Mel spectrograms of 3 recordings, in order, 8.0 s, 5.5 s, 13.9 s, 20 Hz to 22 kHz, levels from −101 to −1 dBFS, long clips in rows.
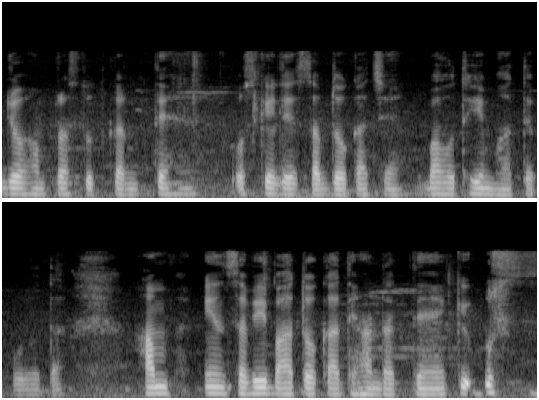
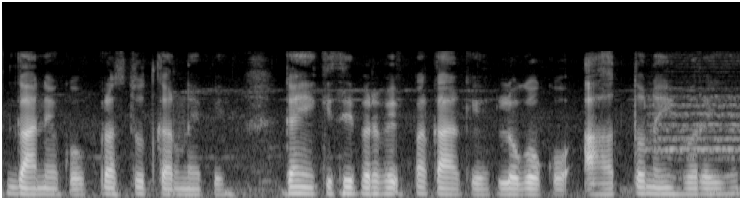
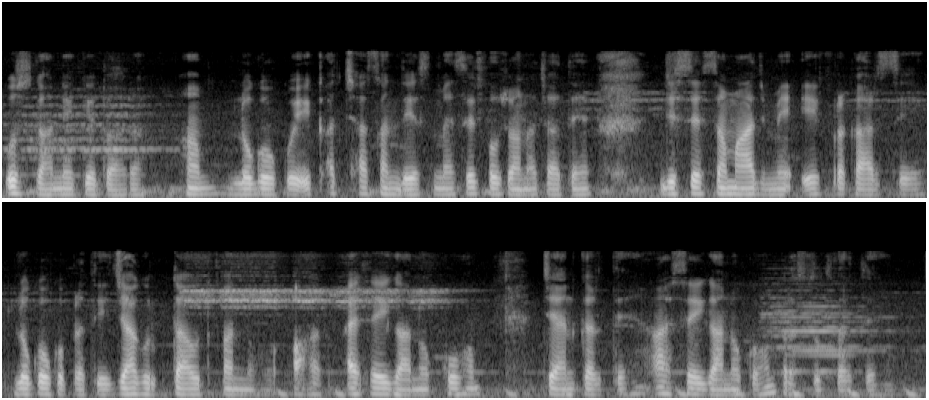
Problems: background sounds at intervals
